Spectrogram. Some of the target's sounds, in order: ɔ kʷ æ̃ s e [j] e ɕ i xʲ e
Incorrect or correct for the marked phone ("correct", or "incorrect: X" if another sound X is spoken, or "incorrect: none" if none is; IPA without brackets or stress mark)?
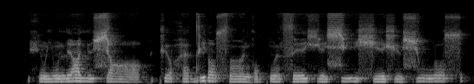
incorrect: ç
